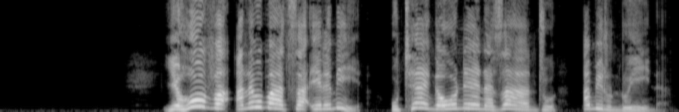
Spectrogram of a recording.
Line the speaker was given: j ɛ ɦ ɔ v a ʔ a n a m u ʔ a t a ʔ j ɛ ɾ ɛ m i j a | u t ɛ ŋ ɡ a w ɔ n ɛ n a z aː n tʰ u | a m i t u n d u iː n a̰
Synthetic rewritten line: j ɛ ɦ ɔ v a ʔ a n a m u p a t͡s a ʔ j ɛ ɾ ɛ m i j a | u tʰ ɛ ŋ ɡ a w ɔ n ɛ n a z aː n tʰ u | a m i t u n d u iː n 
